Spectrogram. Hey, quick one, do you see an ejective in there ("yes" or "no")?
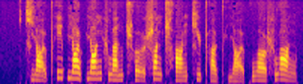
no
